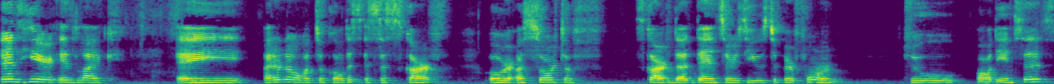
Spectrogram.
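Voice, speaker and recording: A woman's dark, mellow voice at medium pitch, with a non-native accent, fairly even intonation, a very slow pace and long, frequent pauses. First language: not English. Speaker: vlogger, amateur artist. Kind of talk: casual monologue vlog. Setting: at home. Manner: halting, self-correcting.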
